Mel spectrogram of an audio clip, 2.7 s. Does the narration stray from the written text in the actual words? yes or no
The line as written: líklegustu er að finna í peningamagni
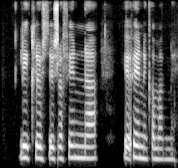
no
